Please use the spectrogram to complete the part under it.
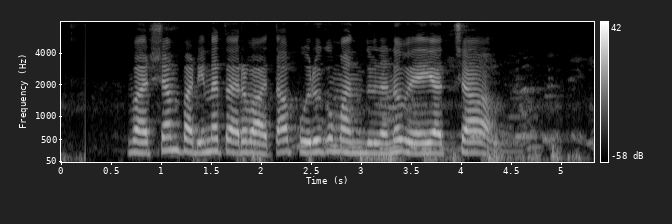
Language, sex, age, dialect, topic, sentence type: Telugu, female, 18-24, Utterandhra, agriculture, question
